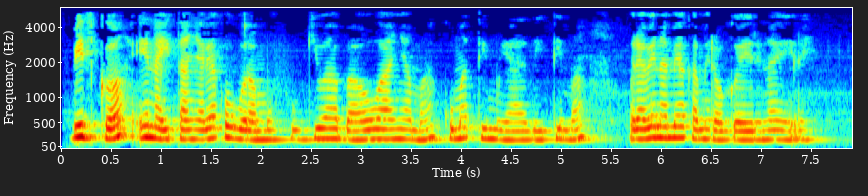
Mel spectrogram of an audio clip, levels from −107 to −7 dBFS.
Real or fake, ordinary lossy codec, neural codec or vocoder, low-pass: real; MP3, 24 kbps; none; 5.4 kHz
